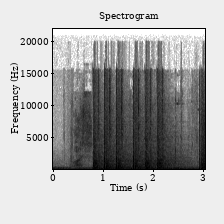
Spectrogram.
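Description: Gunshots ring out in Fallout 76, loud and close: a rapid run of roughly eight cracks in quick uneven succession over background game sound.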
